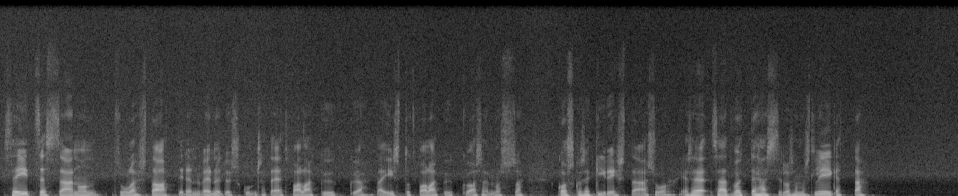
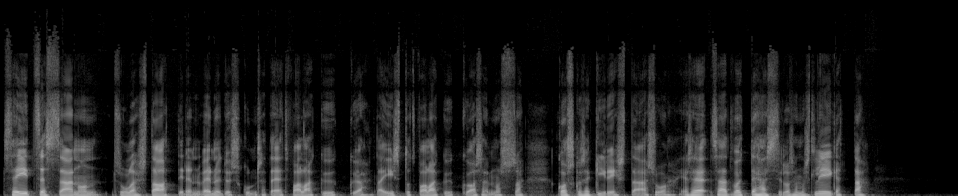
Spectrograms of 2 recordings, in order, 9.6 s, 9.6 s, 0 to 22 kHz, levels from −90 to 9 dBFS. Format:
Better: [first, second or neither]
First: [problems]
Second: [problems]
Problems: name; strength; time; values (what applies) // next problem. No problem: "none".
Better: second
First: hiss; noticeable; throughout; 20 dB below the speech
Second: none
